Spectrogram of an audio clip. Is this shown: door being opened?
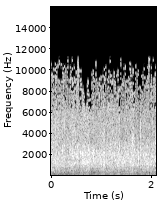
no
